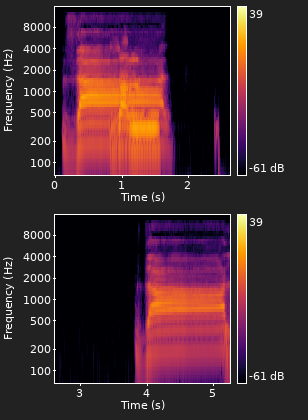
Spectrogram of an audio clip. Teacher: জাল, জি, জিহ্বার আগাটা, জিহ্বার আগা সামনে উপরে দুটি দাঁতের আগার সঙ্গে লাগালে জাল উচ্চারিত হবে।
